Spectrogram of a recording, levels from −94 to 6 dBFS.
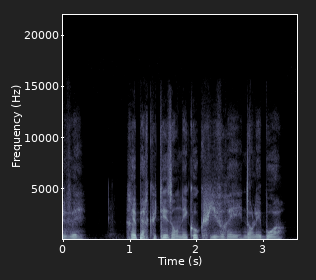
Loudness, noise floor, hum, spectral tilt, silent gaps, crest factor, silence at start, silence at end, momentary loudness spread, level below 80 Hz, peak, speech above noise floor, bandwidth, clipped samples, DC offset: -32 LUFS; -68 dBFS; none; -5.5 dB/octave; none; 22 dB; 0 s; 0.25 s; 10 LU; -62 dBFS; -10 dBFS; 37 dB; 14.5 kHz; under 0.1%; under 0.1%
